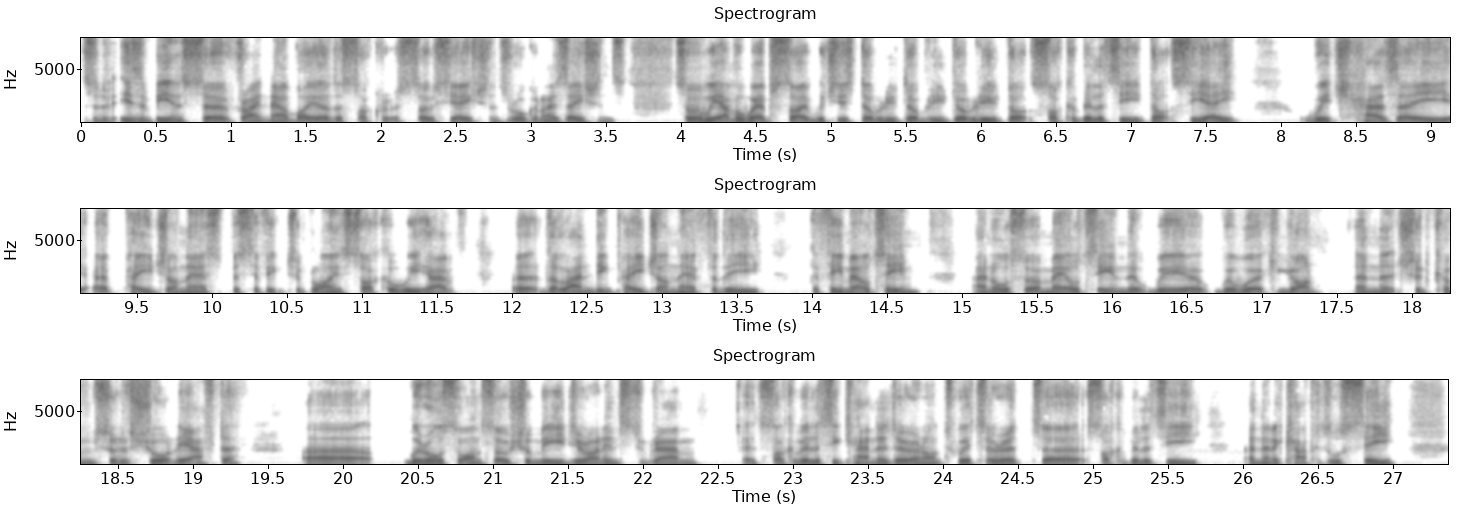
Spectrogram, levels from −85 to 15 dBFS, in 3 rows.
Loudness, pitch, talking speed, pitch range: -27 LUFS, 110 Hz, 185 wpm, 105-120 Hz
